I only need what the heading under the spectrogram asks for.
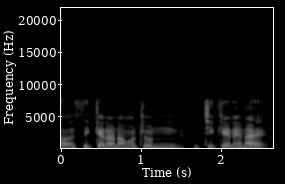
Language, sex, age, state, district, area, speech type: Assamese, female, 18-30, Assam, Sivasagar, urban, spontaneous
